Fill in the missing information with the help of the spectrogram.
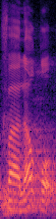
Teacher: Nah, falaq ketika diucapkan jangan ditekan, Pak. Jangan falaq, karena tidak ada tasydid, tapi dia langsung memantul.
